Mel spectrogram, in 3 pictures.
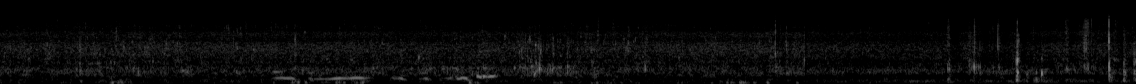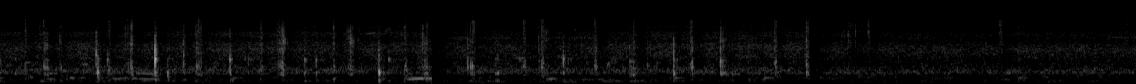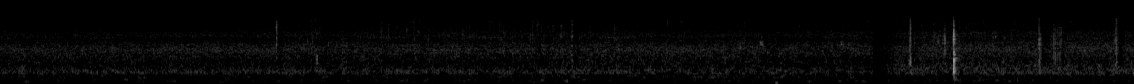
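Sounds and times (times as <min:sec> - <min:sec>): faint water trickle: 0:00.0 - 0:34.0
cleaver chopping pumpkin: 0:09.5 - 0:19.5.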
